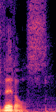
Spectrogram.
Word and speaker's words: victuals: It is Vittles, but the proper way to spell it is Victuals. – I've been spelling Vittles as V-I-D-D-L-E-S, like a dummy all these years.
